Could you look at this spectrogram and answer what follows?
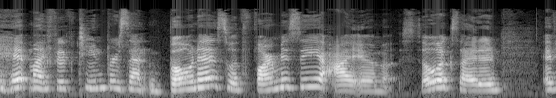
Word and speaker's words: Farmasi: It's called Farmasi, like, you know, where you get medicine, but it's spelled F-A-R-M-A-S-I.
